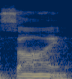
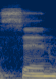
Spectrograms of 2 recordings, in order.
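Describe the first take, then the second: First: The vowel is long, like in 'line'. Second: The vowel is short, like in 'pin'. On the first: The speaker calls it right. "We're saying sine" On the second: The speaker calls it wrong. "We're not saying sin"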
